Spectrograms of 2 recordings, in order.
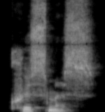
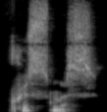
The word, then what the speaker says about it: Christmas: we don't say Christmas the t is between consonants so it is silent link the sound s with the m Chris Christmas Christmas and it's not only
